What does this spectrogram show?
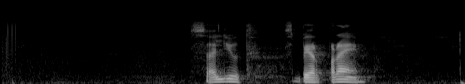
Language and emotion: Russian, positive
